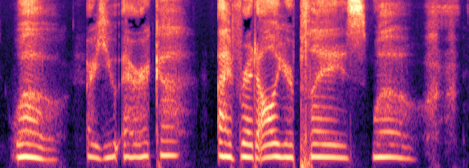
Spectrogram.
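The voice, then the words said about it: Keanu Reeves impression. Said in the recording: “He talks in his Keanu voice.”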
